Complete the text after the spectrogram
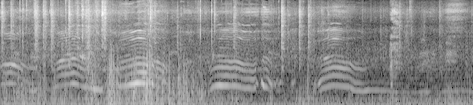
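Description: A toddler babbles and squeals happily close by.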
